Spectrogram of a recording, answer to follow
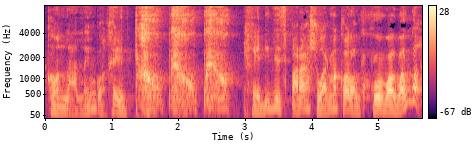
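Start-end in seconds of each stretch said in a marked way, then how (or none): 5.1-5.6 garbled words around an object; muffled mock mouth-full speech. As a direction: say it with tongue blocked. Mimics talking with full mouth.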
